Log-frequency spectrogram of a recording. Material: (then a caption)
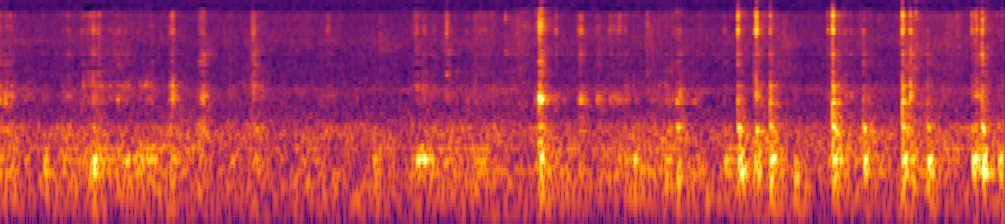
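Glass. Fingertips and nails scratch and rub across the bumpy glass mosaic tiles of a hollow glass votive candle holder with a lit tealight inside. The result is a quiet, steady scratchy rustle dotted with short, bright glassy ticks and clicks. The clicks grow sharper and more frequent toward the end.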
